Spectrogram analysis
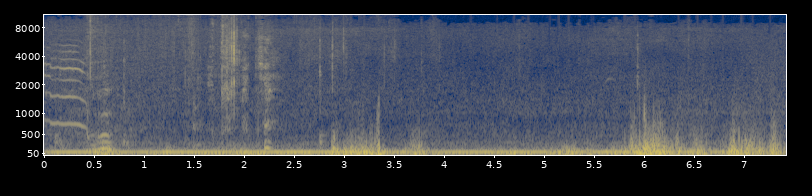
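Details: Stray white cat living on the tetrapod breakwater in Japan, keeping company with another stray cat beside anglers; one short, falling meow at the start, then a steady low hum with rustling and knocking noises.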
